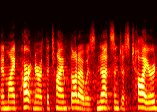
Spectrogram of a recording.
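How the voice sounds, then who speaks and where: Bright, sharp, fairly high-pitched woman's voice, monotone and flat, at a fairly quick pace. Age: 70s. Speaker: keynote speaker, spiritual coach and radio host. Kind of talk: keynote speech. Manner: conversational with frequent fillers.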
